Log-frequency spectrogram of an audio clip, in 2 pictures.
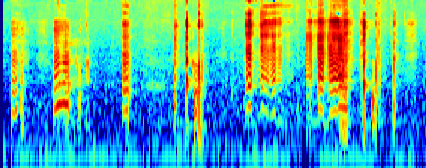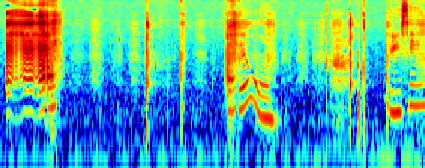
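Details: Baby with hiccups, unhappy: infant fussing and babbling broken by brief, sharp catches of breath; hiccups.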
